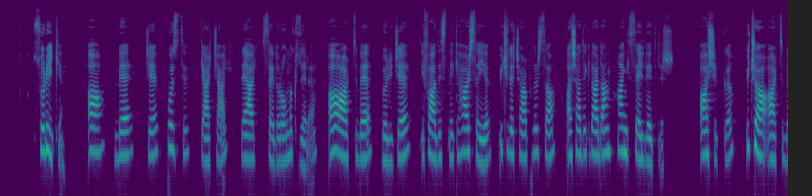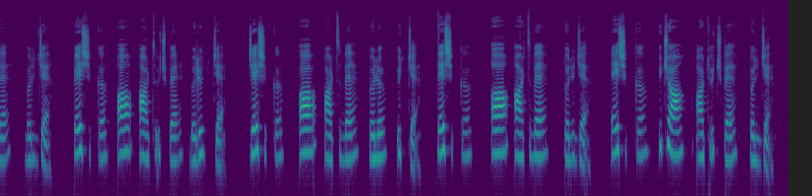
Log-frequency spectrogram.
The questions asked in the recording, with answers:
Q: A, B, C pozitif, gerçel, reel sayılar olmak üzere A artı B bölü C ifadesindeki her sayı 3 ile çarpılırsa aşağıdakilerden hangisi elde edilir?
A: Doğru cevap D şıkkı.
